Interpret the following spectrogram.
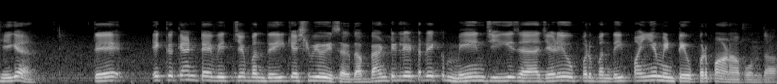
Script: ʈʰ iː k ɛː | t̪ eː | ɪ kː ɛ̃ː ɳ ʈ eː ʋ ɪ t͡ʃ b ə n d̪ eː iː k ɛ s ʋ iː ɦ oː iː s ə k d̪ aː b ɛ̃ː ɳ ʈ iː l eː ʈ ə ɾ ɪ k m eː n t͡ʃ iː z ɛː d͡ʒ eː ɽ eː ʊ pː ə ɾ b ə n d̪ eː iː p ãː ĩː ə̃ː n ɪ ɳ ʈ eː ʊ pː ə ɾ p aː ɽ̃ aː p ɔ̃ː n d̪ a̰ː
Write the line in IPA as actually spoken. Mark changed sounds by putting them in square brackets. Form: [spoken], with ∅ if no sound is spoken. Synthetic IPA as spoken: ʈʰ iː k ɛː | t̪ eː | ɪ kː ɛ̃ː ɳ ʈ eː ʋ ɪ t͡ʃ b ə n d̪ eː iː k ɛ [ʃ] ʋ iː ɦ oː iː s ə k d̪ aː b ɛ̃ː ɳ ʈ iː l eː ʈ ə ɾ ɪ k m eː n t͡ʃ iː z ɛː d͡ʒ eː ɽ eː ʊ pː ə ɾ b ə n d̪ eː iː p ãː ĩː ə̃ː [m] ɪ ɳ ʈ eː ʊ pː ə ɾ p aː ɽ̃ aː p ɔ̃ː n d̪ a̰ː

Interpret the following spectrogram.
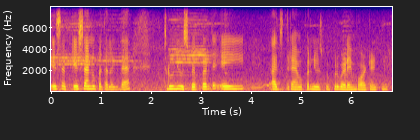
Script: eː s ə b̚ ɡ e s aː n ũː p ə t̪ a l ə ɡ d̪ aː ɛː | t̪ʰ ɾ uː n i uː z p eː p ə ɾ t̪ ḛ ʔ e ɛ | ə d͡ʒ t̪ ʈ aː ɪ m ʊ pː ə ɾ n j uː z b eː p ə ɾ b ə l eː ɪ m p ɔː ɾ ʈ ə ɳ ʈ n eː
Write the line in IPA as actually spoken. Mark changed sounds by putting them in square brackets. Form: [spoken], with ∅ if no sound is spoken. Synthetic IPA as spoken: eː s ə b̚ [k] e s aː n ũː p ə t̪ a l ə ɡ d̪ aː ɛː | t̪ʰ ɾ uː n [j] uː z p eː p ə ɾ t̪ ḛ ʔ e [i] | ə d͡ʒ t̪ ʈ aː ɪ m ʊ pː ə ɾ n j uː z [p] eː p ə ɾ b ə [ɽ] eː ɪ m p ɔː ɾ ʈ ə ɳ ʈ n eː

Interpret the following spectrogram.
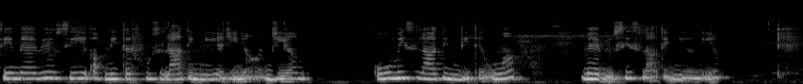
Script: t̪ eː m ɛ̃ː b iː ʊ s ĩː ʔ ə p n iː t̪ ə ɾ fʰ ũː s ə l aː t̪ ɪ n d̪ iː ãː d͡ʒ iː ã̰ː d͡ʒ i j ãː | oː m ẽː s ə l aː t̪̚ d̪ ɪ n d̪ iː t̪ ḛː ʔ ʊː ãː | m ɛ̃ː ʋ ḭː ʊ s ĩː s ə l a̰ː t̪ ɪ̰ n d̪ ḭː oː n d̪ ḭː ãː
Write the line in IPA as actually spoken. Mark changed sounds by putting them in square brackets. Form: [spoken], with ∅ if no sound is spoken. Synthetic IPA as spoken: t̪ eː m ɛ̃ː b iː ʊ s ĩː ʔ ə p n iː t̪ ə ɾ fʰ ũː s ə l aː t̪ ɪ n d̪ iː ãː d͡ʒ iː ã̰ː d͡ʒ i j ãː | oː m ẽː s ə l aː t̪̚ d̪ ɪ n d̪ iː t̪ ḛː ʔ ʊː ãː | m ɛ̃ː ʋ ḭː ʊ s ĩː s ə l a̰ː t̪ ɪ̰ n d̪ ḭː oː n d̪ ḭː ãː

